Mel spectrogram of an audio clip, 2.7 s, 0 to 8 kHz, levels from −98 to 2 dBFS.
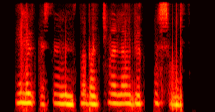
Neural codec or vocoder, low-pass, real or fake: codec, 16 kHz in and 24 kHz out, 0.6 kbps, FireRedTTS-2 codec; 7.2 kHz; fake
